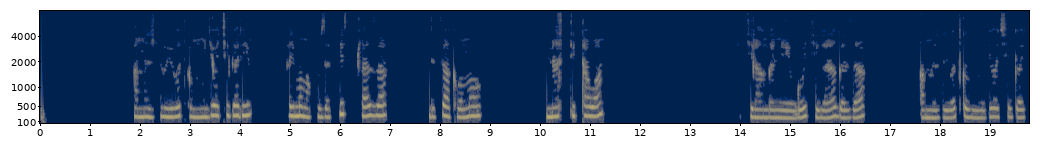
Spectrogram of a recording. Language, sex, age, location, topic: Kinyarwanda, female, 18-24, Kigali, government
